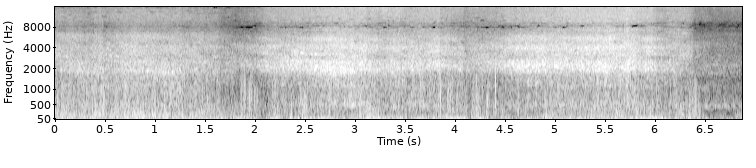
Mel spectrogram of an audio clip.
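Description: Electric trains passing close by on ballasted track: a Tobu commuter train and then a limited express, their wheels on the rails giving a steady rumble with a hiss that grows stronger from about two seconds in. Heavy wind buffets the microphone throughout.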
